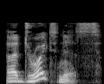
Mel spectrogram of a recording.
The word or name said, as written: adroitness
